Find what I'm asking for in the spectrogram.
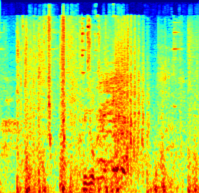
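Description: Hooves clip-clop steadily from a horse in The Last of Us video game, with a whinny rising mid-clip over a busy game soundscape.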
